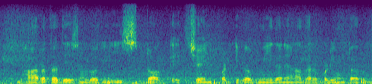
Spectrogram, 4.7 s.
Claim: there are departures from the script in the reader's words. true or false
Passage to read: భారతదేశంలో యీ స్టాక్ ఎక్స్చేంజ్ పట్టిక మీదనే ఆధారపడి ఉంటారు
false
